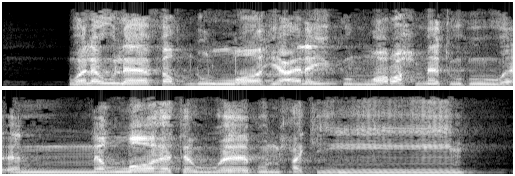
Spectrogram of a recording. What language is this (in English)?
Arabic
